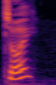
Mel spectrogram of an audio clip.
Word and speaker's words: Tsui: Well, my last name is Choi, T-S-U-I, pronounced as Choi. I am a board member. I'm sitting on the board of directors for Asian Access. – Okay, so it's Francis Choi? – Yeah.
